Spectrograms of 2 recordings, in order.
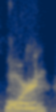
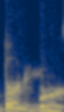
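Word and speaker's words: Boerne: It's nor we would pronounce it Bourne. B O U R N E but it's pronounced Bernie.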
